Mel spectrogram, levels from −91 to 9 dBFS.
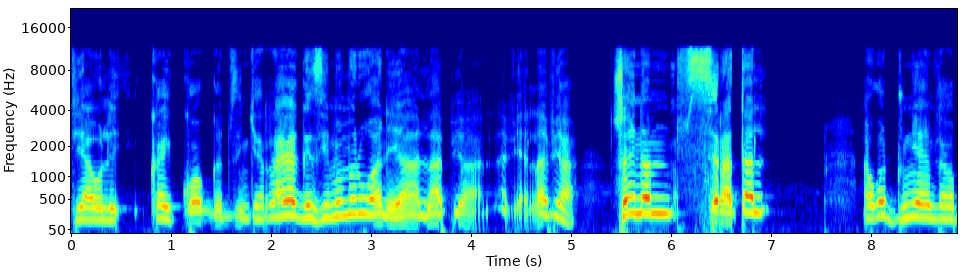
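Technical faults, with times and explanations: Throughout, Bluetooth LC3 compression. The sound carries a plainly audible breathy, grainy edge, and nothing is heard above 11.5 kHz. The likely cause is the LE Audio transform codec dropping upper spectrum and filling gaps with noise, which fits 10 ms frames near 48 kbps.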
